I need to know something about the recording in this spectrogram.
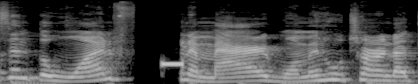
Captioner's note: beep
